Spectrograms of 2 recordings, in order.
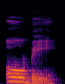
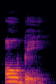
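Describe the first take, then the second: First: The pitch falls across the word. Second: The pitch stays level without falling. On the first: It means heart. "let your voice go down" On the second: It means chest. "that word is obi for chest"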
